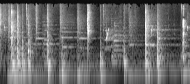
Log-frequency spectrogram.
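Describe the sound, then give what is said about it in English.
In a prison cell, a cup bangs repeatedly against a hard surface, about twice a second, each knock sharp with a brief hollow ring, continuing steadily without any talking. “Sully has found himself a cup and he's just like...”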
